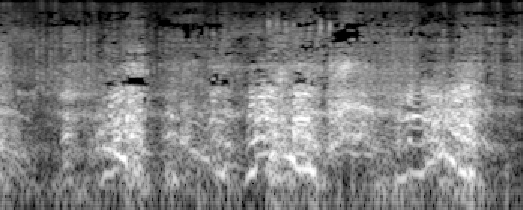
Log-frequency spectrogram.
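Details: Male lion bitten by an attacking female: bursts of coarse, throaty snarling roughly every one to two seconds, each swelling and falling back, with loud harsh peaks in the middle.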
